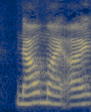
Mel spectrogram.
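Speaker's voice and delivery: plain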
